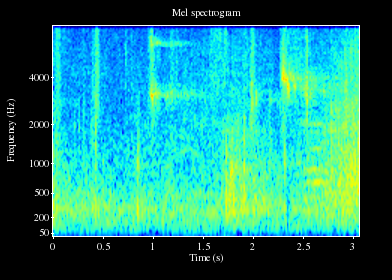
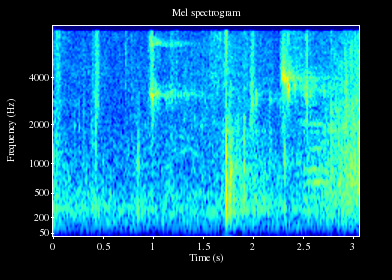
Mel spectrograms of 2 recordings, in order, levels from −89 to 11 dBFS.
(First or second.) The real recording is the second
